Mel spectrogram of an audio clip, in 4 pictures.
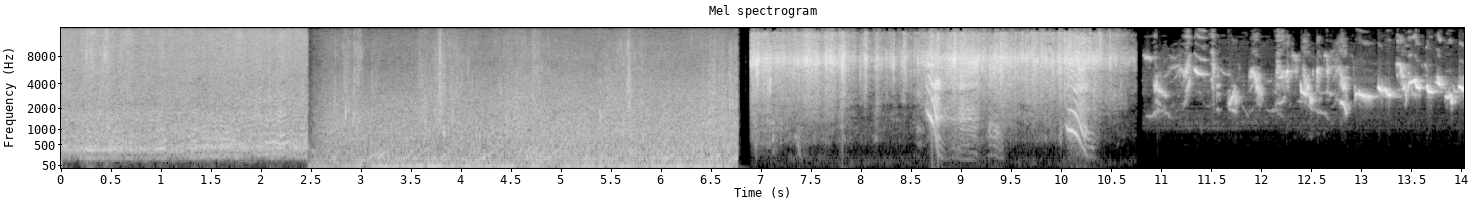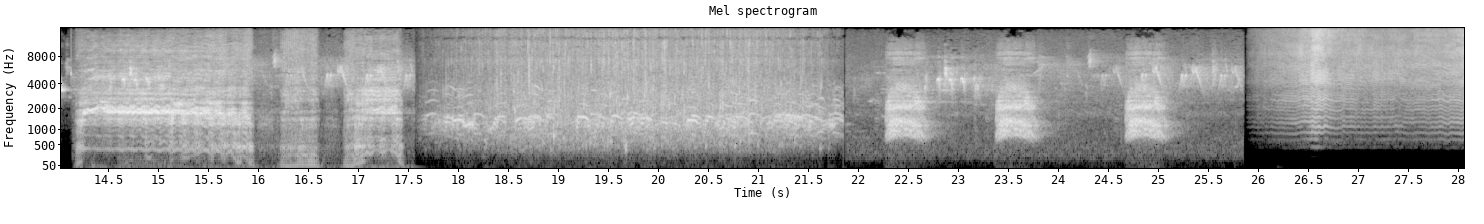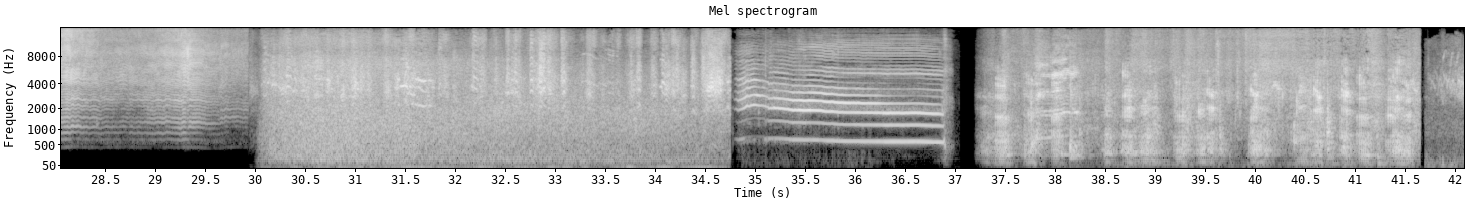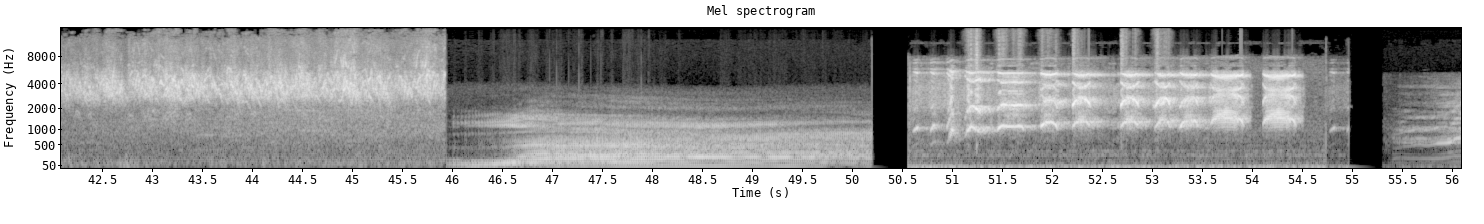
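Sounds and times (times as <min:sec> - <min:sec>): drawn-out falling animal call: 0:14.2 - 0:22.4, 0:30.0 - 0:41.7, 0:55.4 - 0:56.0.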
